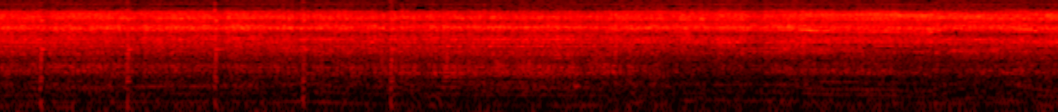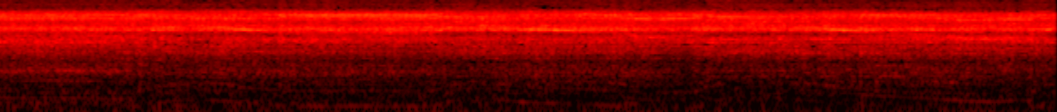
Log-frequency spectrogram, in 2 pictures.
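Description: Steady hissing noise with faint wavering high whistles running through it.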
